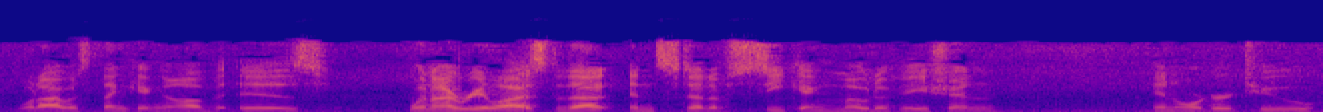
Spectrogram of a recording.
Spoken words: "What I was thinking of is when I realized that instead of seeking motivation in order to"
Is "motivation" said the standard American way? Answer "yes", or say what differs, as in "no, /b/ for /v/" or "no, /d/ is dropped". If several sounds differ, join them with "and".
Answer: yes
